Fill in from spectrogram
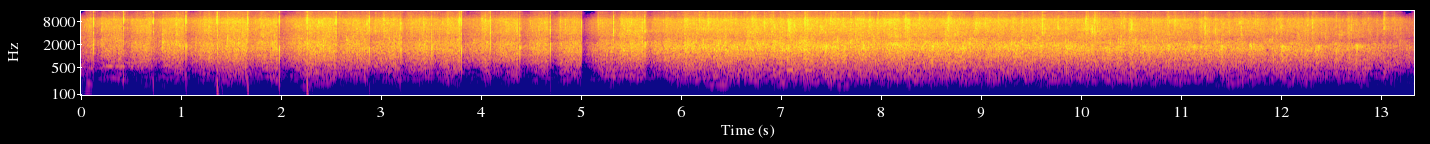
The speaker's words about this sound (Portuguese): meus irmãos, vamos bater palmas para estas palavras de Pedro.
